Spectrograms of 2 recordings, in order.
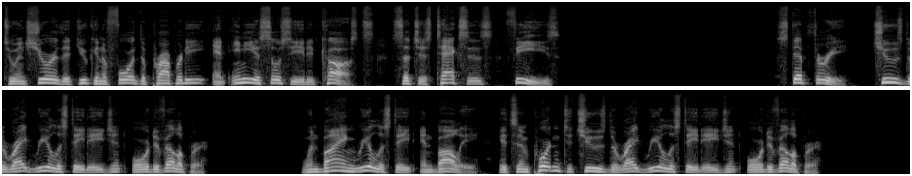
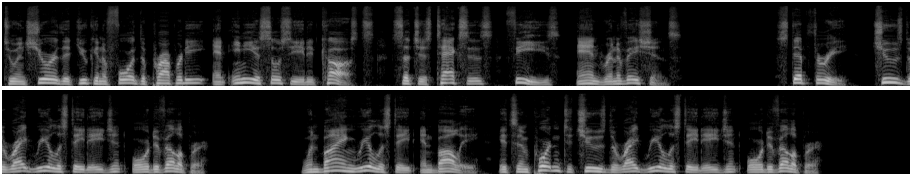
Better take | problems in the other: second | audio cutting out; at 5.5 s for 1 s

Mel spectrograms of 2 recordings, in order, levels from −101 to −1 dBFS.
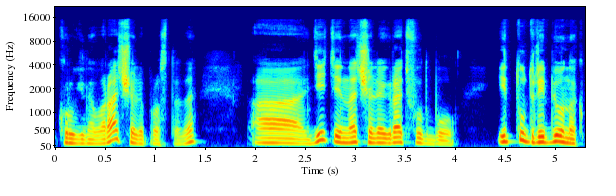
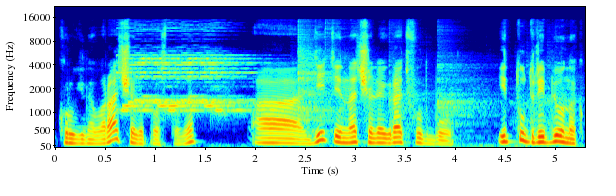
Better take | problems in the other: first | doorbell; noticeable; from 0.5 s on; peak 5 dB below the speech

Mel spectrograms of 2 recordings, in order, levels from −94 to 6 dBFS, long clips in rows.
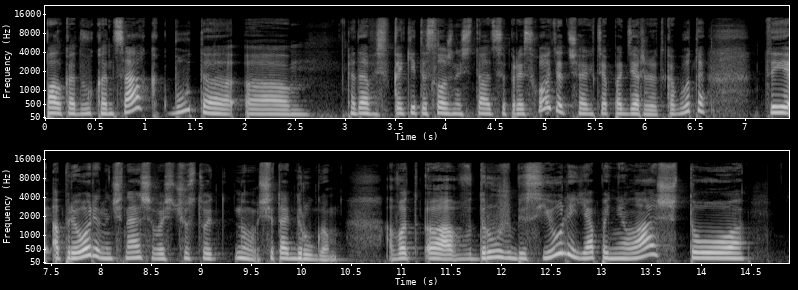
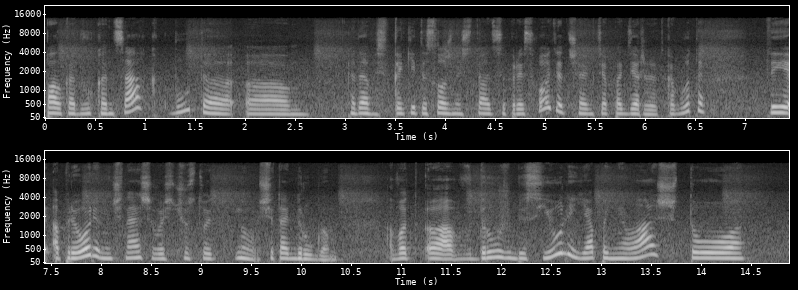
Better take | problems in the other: first | hiss; noticeable; throughout; 20 dB below the speech

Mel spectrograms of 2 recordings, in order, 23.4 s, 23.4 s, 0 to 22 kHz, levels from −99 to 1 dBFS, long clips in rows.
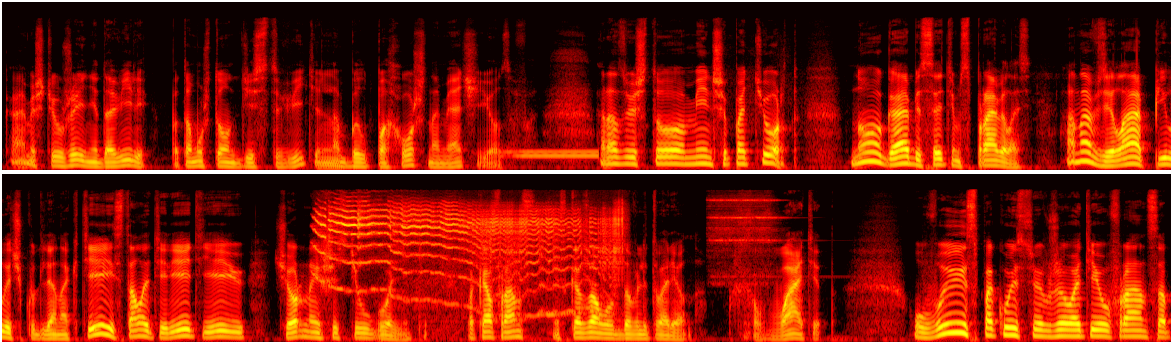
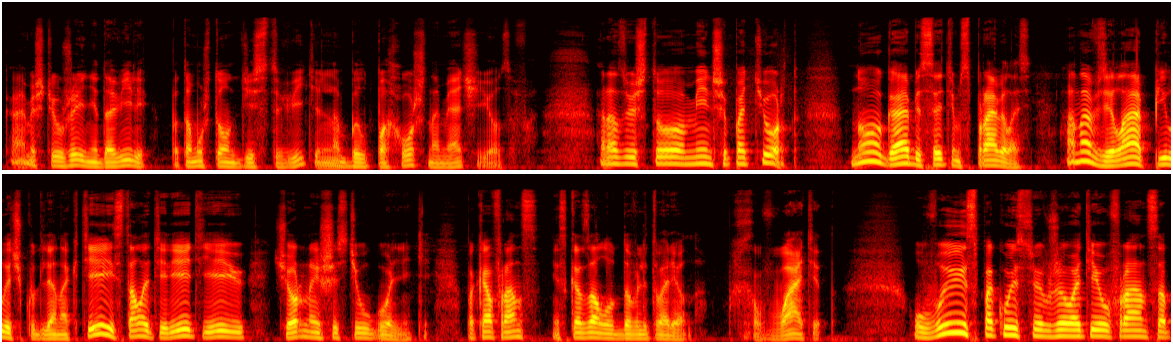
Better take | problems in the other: second | phone ringing; faint; from 5 to 6 s; peak 15 dB below the speech // door banging; loud; from 15 to 18 s; peak 6 dB above the speech // doorbell; faint; at 19 s; peak 15 dB below the speech

